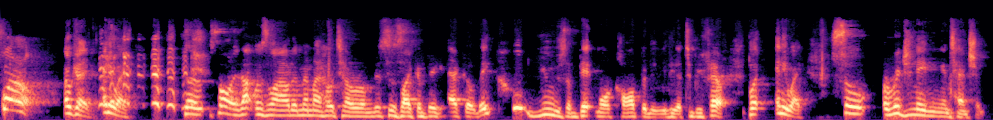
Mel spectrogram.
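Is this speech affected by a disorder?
Yes: Tourette's syndrome; more present when younger, marked impulsivity, experimental medication when younger, over half dozen major concussions; symptoms milder than in youth, evaluated recently by neuroscientist; sudden loud exclamation ('squirrel!'), tangential jumps, per host compulsive clever wordplay replacing abusive words.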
